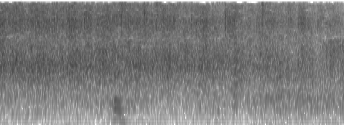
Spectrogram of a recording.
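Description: Sustained audience applause, a dense, steady crackle of many hands clapping at an even level throughout, with a brief vocal sound rising out of the noise partway through.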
